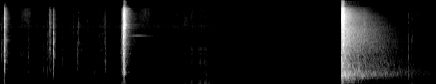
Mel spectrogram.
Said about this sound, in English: So we'll shoot these one at a time from here on out.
